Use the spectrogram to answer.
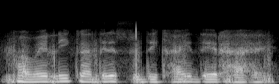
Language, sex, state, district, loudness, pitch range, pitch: Hindi, male, Delhi, New Delhi, -16 LUFS, 115-130 Hz, 120 Hz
